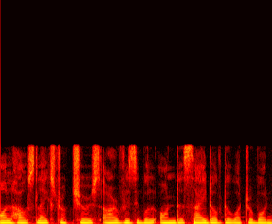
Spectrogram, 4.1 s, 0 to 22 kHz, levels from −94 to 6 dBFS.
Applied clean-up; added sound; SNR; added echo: none; none; none; none.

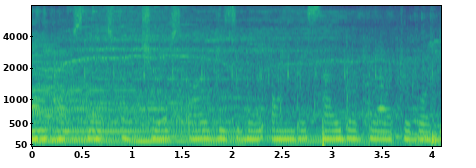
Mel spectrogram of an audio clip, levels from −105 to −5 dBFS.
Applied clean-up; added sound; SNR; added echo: none; Applause; 2 dB; none.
